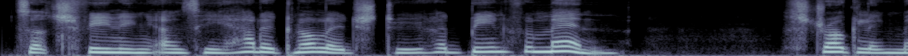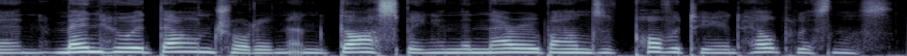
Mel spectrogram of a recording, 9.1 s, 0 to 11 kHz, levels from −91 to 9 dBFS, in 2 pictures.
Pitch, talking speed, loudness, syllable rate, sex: 215 Hz, 180 wpm, -19 LUFS, 5.1 syllables/s, female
